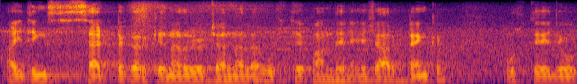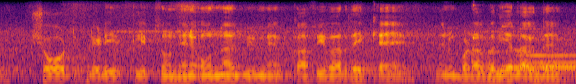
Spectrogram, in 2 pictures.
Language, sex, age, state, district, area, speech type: Punjabi, male, 18-30, Punjab, Kapurthala, rural, spontaneous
